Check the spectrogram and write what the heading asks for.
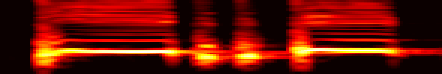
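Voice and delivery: high, loud pip pip pip; loud beeps. Acted. Slam poet mimicking horn beeps, high and loud. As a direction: punch out the beeps.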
